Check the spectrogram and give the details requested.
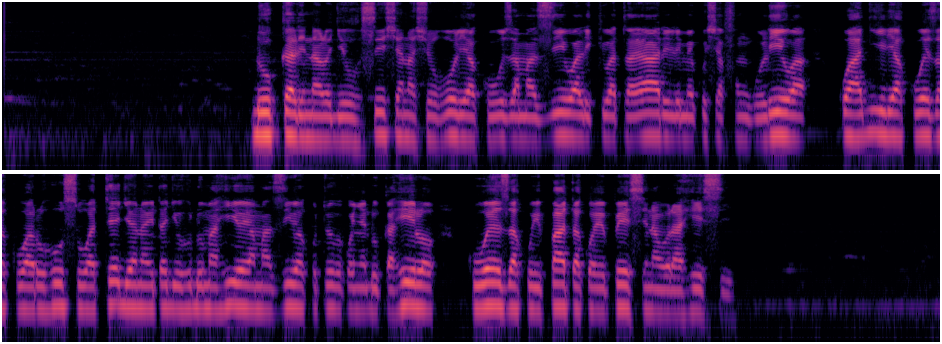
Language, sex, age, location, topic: Swahili, male, 18-24, Dar es Salaam, finance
